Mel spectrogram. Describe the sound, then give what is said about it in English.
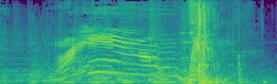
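A cat lets out one long, rising and falling yowl that swells loudly as it pounces, then a sharp thump-like burst lands near the end as it slams into a tree. No one speaks. “Just as they reached their burrow, the cat pounced.”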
